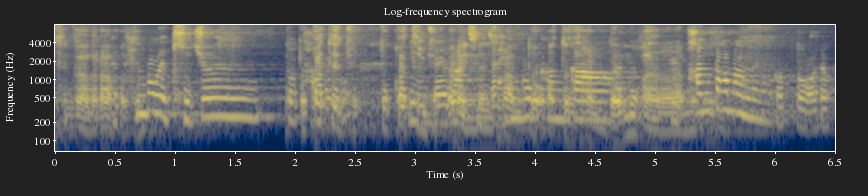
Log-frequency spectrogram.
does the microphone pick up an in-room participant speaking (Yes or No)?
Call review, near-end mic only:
No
